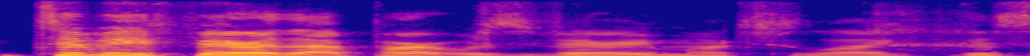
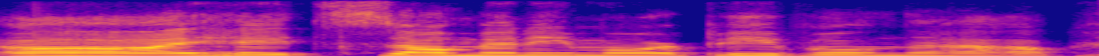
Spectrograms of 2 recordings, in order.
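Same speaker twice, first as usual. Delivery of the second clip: laughing, raised whiny grumble; mock depressed hive mind; 5 semitones higher, 9 dB louder than usual.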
